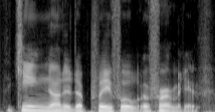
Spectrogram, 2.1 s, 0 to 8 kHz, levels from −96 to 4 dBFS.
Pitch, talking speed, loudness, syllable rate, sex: 105 Hz, 165 wpm, -15 LUFS, 6.0 syllables/s, male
